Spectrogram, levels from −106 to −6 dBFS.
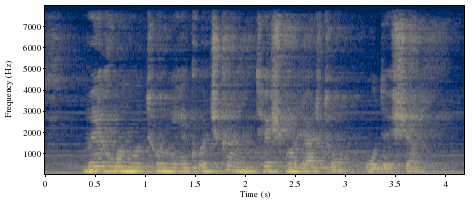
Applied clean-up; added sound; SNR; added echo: none; Organ; 18 dB; reverberation time 1.1 s.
